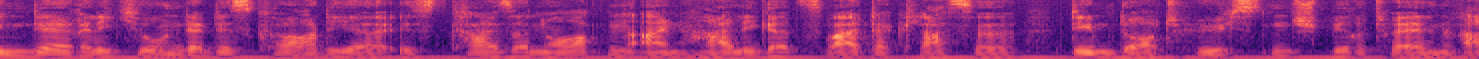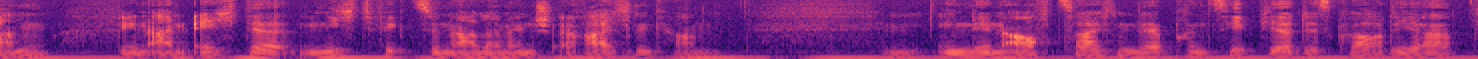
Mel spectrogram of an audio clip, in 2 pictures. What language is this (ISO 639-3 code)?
deu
